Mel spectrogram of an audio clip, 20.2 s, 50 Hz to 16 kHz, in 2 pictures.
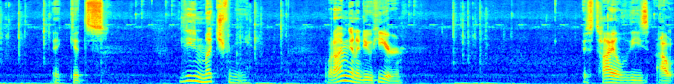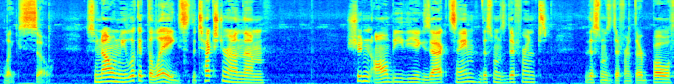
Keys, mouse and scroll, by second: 0.7 g, 2.5 right click, 3.4 r, 4.2 g, 6.2 right click, 6.8 r, 7.6 g, 10.4 a, 10.8-12.6 middle drag, 12.9-17.0 middle drag, 17.6 middle click, 19.5-20.2 middle drag.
